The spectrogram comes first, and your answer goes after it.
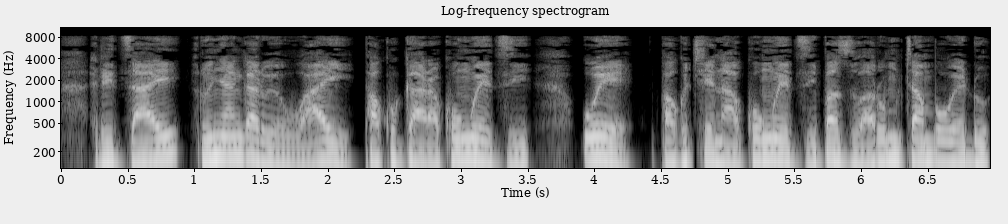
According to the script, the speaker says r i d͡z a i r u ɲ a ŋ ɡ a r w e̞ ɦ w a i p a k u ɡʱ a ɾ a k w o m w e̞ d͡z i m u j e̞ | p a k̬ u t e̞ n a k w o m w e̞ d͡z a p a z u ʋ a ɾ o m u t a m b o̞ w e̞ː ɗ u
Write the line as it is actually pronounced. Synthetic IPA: r i d͡z a i r u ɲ a ŋ ɡ a r w e̞ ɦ w a i p a k u ɡʱ a ɾ a k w o m w e̞ d͡z i u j e̞ | p a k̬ u t͡ʃ e̞ n a k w o m w e̞ d͡z i p a z u ʋ a ɾ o m u t a m b o̞ w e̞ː ɗ u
